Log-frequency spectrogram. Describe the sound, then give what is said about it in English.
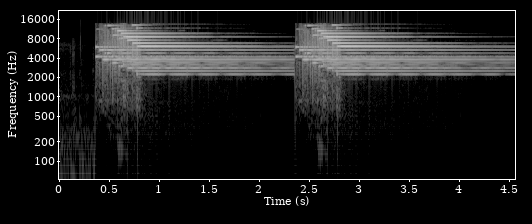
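Two bright, shimmering bell chimes ring out about two seconds apart, each a jingly metallic strike that lingers and slowly fades, with no talking. “When y'all hear those bells, y'all should know what time it is. It's time for our Becoming Who segment.”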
